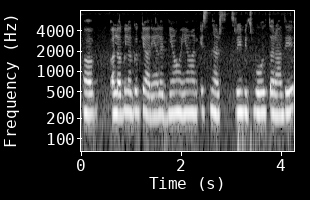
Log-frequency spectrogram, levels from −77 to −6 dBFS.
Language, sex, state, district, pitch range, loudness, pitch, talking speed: Punjabi, female, Punjab, Pathankot, 235-245 Hz, -15 LUFS, 240 Hz, 170 wpm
